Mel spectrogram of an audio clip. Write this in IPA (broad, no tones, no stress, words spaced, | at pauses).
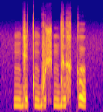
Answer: ŋɡetŋɡuʃndɨxkɵ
